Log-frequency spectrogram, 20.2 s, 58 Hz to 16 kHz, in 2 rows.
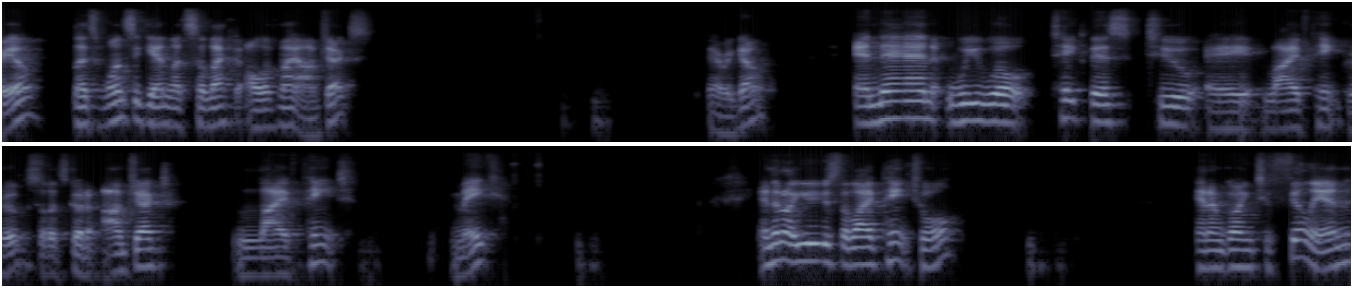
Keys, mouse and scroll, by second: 4.3 click, 4.8-9.3 drag, 10.6-12.2 drag, 14.4 click, 17.5 click, 19.8 click, 20.1 click.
